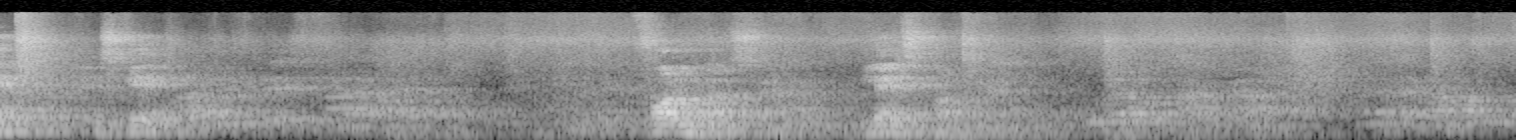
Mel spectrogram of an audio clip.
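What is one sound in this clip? A man speaks in a steady explaining tone, close by.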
